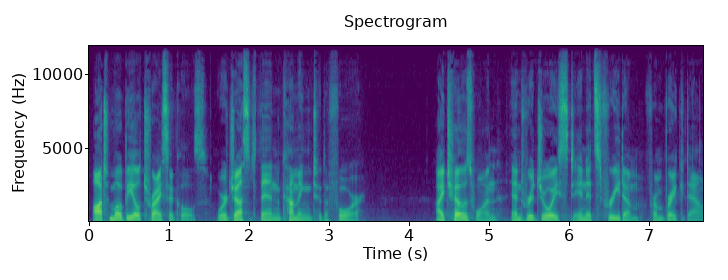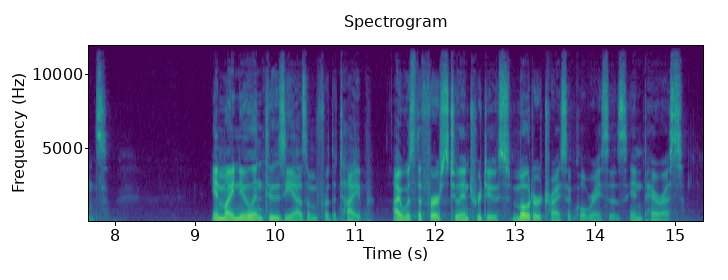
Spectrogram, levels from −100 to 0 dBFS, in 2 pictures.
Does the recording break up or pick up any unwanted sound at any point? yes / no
no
